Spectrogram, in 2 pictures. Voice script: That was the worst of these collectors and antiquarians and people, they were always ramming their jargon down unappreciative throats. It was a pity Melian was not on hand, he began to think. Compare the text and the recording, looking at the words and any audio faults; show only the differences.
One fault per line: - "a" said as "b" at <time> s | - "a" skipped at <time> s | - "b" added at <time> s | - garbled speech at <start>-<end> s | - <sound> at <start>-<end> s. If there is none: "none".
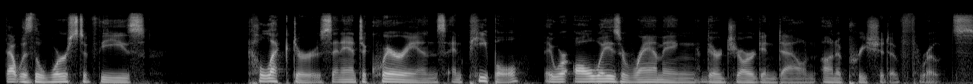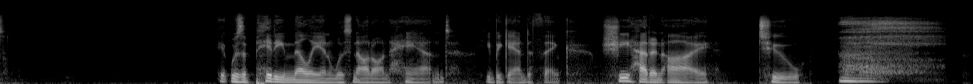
- "She had an eye to" added at 15.7 s
- sigh at 18.1-19.2 s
